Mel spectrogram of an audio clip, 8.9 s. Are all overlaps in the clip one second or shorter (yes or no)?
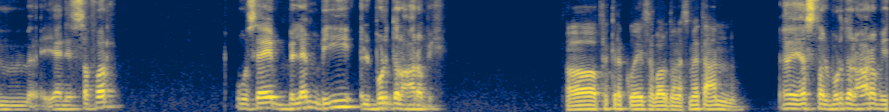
yes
